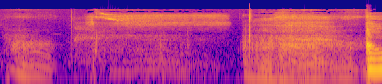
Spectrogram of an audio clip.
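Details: Loud, rough, vibrating snoring breaths, some long and whistling, in a small room; snoring.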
